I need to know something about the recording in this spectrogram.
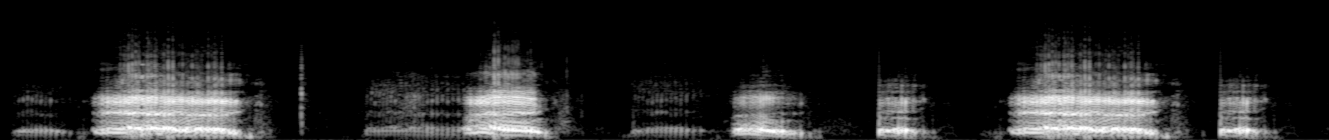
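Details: An American bison lets out deep, rough roars in long rumbling bursts, with shorter snorting grunts between them.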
